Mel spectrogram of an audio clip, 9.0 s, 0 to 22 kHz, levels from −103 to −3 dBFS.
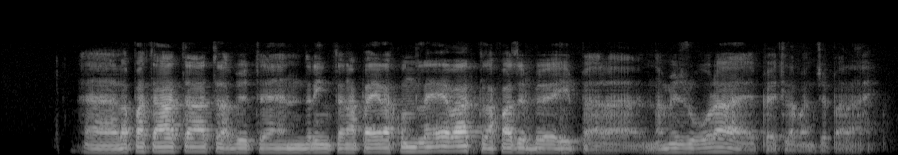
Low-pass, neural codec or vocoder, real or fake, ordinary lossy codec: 7.2 kHz; none; real; none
